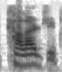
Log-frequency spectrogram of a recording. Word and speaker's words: Kalergi: The Kalergi Plan. Spelled K-A-L-E-R-G-I, Kalergi. That's how you pronounce it.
